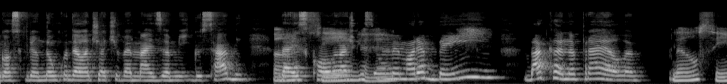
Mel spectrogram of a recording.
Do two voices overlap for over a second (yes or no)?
yes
